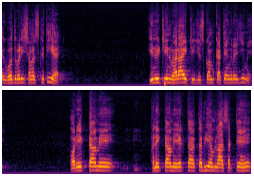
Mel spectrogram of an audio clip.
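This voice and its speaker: A man speaks in a high voice with flat, monotone intonation, the sound dry and close with no echo. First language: Bengali (speaking Hindi). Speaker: monk. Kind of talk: conference speech. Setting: auditorium with audience.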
